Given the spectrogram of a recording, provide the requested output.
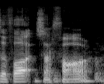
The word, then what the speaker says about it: Zafar: your name yeah i said it right it's a far yeah okay cool um you do past streams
